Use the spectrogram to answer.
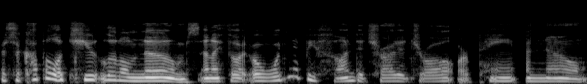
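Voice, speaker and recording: A woman with an American accent and a very deep, low pitch speaks in a dark, mellow tone with lively intonation. She keeps a moderate pace with hardly any pauses, and the sound is dry with no echo against a quiet background. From Philadelphia area, US. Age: 60s. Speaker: craft and art livestreamer; art livestreamer. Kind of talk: casual live-stream chat while crafting. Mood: relaxed, chatty.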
